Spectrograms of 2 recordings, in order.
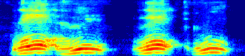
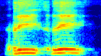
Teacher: Ra mufakhamah. Ra itu tebal dalam beberapa kondisi. Di antaranya ra itu berharokat fathah, berharokat dhammah, tebal dia. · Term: Ra tafkhim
